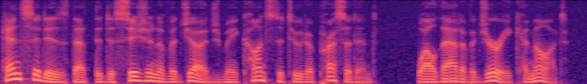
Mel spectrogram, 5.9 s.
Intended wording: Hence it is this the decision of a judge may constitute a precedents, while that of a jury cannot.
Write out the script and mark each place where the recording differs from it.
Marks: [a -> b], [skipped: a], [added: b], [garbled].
Hence it is [this -> that] the decision of a judge may constitute a [precedents, -> precedent] while that of a jury cannot.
